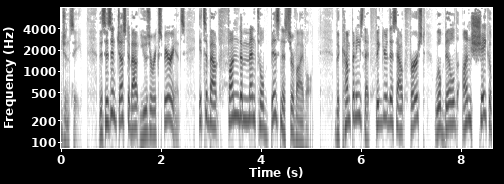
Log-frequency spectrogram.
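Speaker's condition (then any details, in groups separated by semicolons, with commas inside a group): No condition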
